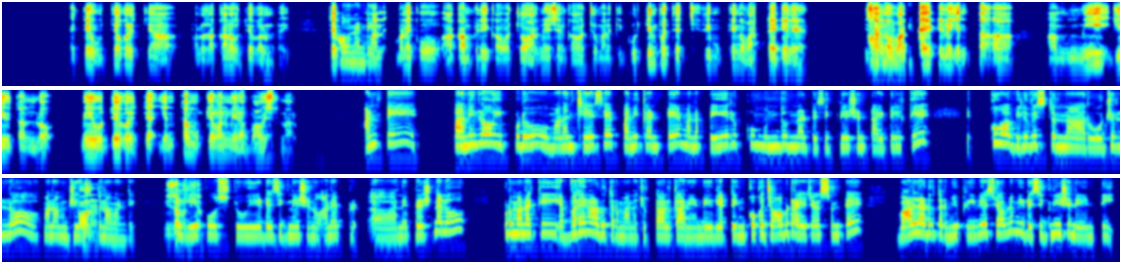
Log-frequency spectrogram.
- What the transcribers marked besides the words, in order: in English: "కంపెనీ"; in English: "ఆర్గనైజేషన్"; in English: "వర్క్ టైటి‌లే"; in English: "వర్క్ టైటిల్"; horn; in English: "డెజిగ్నేషన్ టైటిల్‌కే"; in English: "ట్రై"; in English: "ప్రీవియస్ జాబ్‌లో"
- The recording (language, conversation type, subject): Telugu, podcast, ఉద్యోగ హోదా మీకు ఎంత ప్రాముఖ్యంగా ఉంటుంది?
